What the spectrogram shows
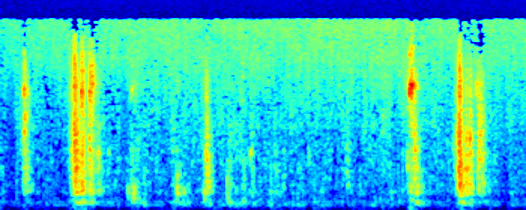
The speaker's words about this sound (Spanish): Poco después, llega a casa y abre la puerta.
